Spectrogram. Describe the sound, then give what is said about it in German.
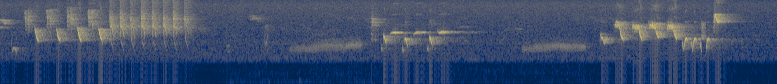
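A nightingale sings three clear phrases of rapid repeated notes, trills and drawn-out whistles, separated by brief pauses, with no voices or other sounds. “Das hat man für die Nachtigall herausgefunden.”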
